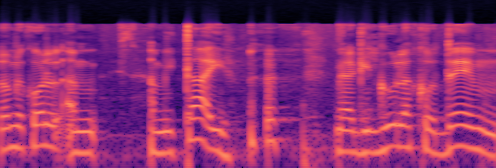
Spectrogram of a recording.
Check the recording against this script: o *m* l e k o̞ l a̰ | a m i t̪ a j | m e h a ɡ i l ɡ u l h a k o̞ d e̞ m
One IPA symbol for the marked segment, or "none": m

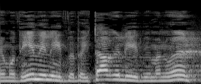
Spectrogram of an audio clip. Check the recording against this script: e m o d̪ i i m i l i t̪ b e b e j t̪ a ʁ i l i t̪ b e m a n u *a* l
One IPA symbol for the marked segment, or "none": e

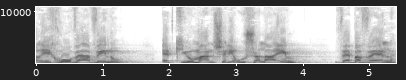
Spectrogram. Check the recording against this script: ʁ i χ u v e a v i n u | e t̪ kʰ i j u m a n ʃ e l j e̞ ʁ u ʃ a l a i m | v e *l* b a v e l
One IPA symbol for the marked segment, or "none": none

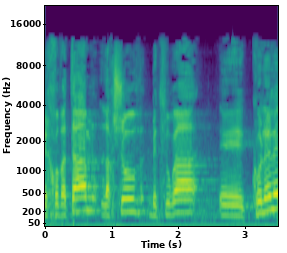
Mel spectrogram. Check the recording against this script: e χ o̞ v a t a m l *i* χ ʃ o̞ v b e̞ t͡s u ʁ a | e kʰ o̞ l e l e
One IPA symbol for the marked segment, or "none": a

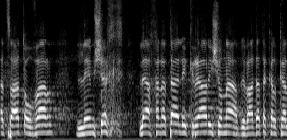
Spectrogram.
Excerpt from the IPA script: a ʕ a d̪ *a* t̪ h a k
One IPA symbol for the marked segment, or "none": a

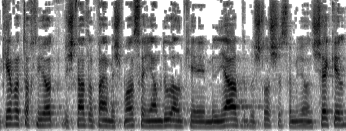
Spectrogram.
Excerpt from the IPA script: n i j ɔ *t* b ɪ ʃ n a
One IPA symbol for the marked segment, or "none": t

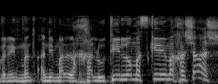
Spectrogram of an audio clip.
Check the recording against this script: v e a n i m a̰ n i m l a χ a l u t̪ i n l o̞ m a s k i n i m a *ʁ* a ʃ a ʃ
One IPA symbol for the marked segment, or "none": χ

